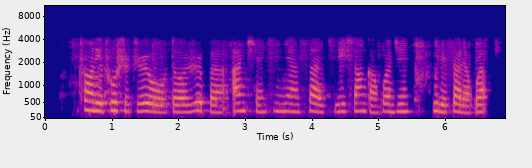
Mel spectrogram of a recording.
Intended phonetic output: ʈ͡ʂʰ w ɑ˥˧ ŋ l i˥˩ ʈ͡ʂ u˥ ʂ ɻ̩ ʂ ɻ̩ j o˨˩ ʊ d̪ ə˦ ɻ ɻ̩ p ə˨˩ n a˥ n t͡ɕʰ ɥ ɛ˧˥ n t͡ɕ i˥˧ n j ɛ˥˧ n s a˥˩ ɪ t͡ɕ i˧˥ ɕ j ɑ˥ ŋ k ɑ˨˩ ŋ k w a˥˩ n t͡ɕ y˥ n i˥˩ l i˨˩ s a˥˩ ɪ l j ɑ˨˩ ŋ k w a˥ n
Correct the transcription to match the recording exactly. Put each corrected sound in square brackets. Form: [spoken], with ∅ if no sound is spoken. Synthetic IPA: ʈ͡ʂʰ w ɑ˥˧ ŋ l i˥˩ [ʈ͡ʂʰ] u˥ ʂ ɻ̩ [ʈ͡ʂ] ɻ̩ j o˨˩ ʊ d̪ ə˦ ɻ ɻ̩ p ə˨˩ n a˥ n t͡ɕʰ ɥ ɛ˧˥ n t͡ɕ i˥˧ n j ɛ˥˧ n s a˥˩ ɪ t͡ɕ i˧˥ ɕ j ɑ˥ ŋ k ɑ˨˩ ŋ k w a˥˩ n t͡ɕ y˥ n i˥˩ l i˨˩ s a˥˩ ɪ l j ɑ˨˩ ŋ k w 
